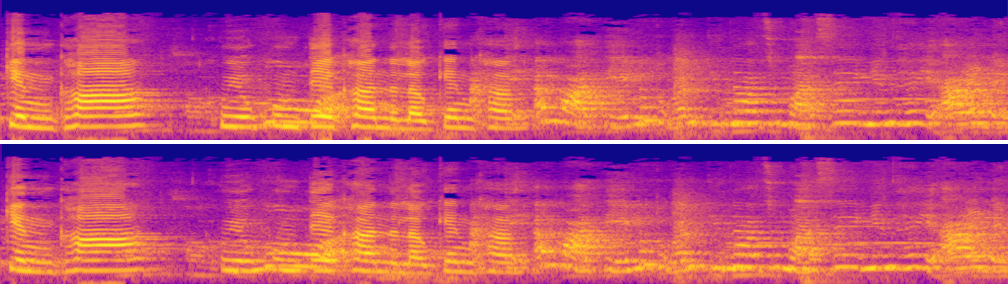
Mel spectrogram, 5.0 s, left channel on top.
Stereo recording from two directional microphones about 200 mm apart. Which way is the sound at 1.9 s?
5° left (ahead or behind).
